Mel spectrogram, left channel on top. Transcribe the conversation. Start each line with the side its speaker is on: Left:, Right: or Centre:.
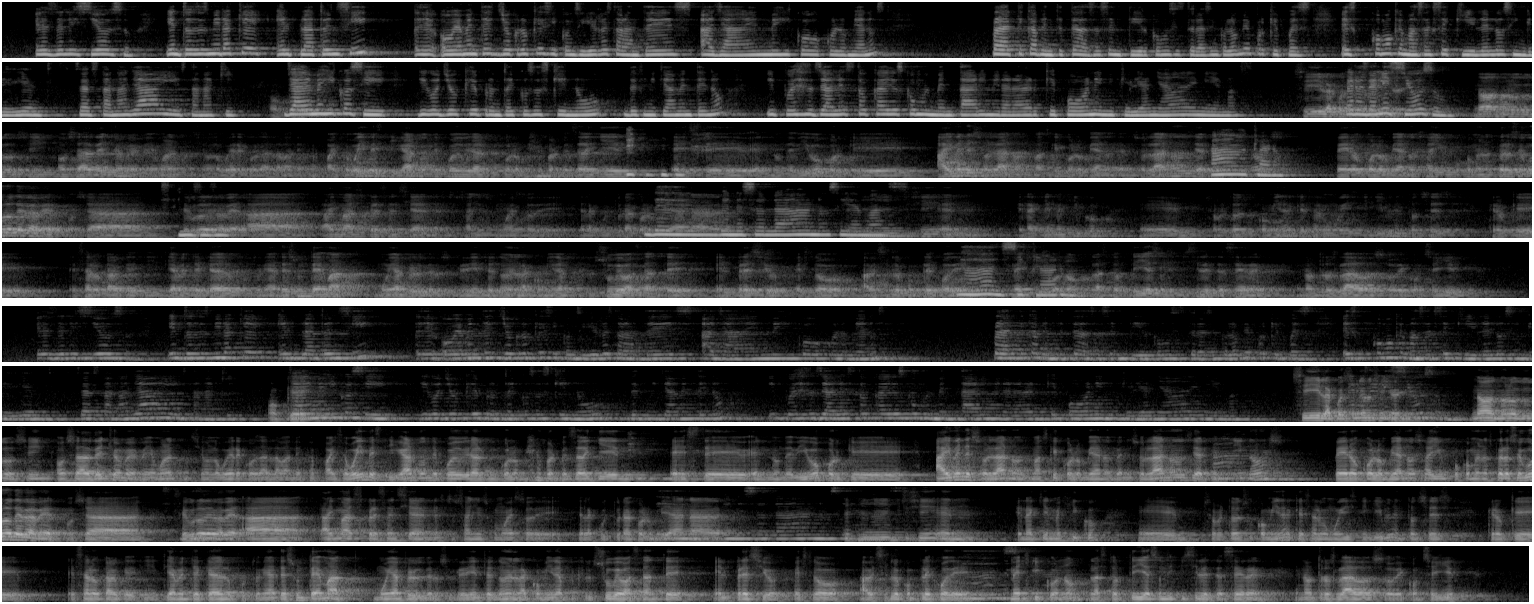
Left: es delicioso. Y entonces mira que el plato en sí, eh, obviamente yo creo que si consigues restaurantes allá en México colombianos, prácticamente te vas a sentir como si estuvieras en Colombia porque pues es como que más asequible los ingredientes. O sea, están allá y están aquí.
Right: Ok.
Left: Ya de México sí, digo yo que de pronto hay cosas que no, definitivamente no. Y pues <laughs> ya les toca a ellos como inventar y mirar a ver qué ponen y qué le añaden y demás.
Right: Sí, la cuestión
Left: Pero
Right: de
Left: es
Right: los
Left: delicioso.
Right: ingredientes. No, no lo dudo, sí. O sea, de hecho me, me llamó la atención, lo voy a recordar, la bandeja paisa. Voy a investigar dónde puedo ir a algún colombiano <laughs> para empezar aquí en,
Left: <laughs>
Right: este, en donde vivo, porque hay venezolanos más que colombianos, venezolanos y argentinos,
Left: Ah, claro.
Right: pero colombianos hay un poco menos, pero seguro debe haber, o sea,
Left: Sí,
Right: seguro
Left: sí,
Right: debe
Left: sí.
Right: haber. Ah, hay más presencia en estos años como esto de, de la cultura colombiana,
Left: De venezolanos
Right: Ujú,
Left: y demás.
Right: sí, sí, en, en aquí en México, eh, sobre todo en su comida, que es algo muy distinguible, entonces creo que es algo claro que definitivamente hay que darle la oportunidad. Es un tema muy amplio el de los ingredientes, ¿no? En la comida, porque sube bastante el precio, es lo, a veces lo complejo de,
Left: Ya, ay,
Right: de
Left: sí,
Right: México,
Left: claro.
Right: ¿no? Las tortillas son difíciles de hacer en, en otros lados o de conseguir.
